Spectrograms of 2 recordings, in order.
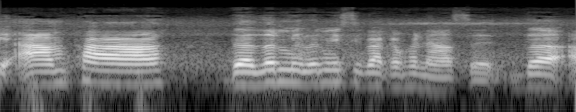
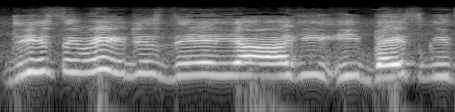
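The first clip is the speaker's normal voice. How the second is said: amused exclaim; 10 semitones higher, 4 dB louder than usual. Real, not acted.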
